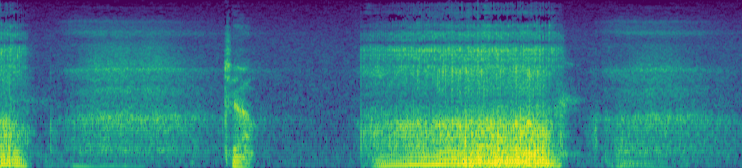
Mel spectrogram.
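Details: Brother asleep, who denies snoring: two loud, rough, rattling breaths drawn in during sleep, with quieter breathing between them; snoring.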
